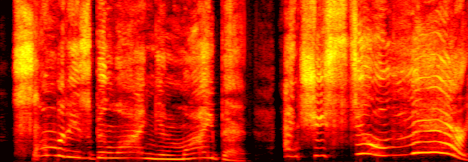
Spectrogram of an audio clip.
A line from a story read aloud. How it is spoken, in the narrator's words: shouted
